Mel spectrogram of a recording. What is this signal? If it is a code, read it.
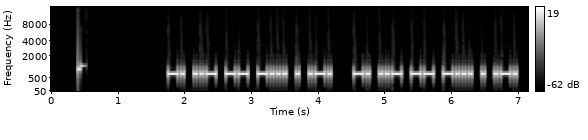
Morse code, heard as a keyed tone, about 25 wpm, 700 Hz. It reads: NUMBER NUMBER
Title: Top 100 Words Repeated 25wpm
